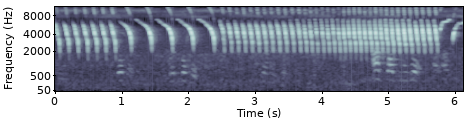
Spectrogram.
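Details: Canary in full rolling song, a lure for young canaries learning to sing: a run of steep downslurred whistles gives way to a long, fast, buzzy trill of rapid repeated notes, ending in a brief slurred note.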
